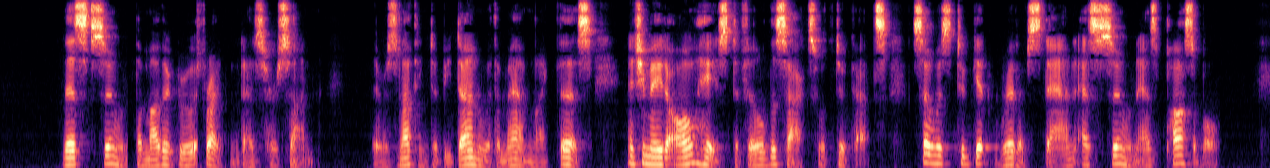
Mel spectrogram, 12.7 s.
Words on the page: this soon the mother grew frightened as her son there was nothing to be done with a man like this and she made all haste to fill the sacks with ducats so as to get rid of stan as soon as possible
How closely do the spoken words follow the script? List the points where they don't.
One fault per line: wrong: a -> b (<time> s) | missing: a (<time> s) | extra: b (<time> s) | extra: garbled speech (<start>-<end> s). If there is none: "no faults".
no faults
